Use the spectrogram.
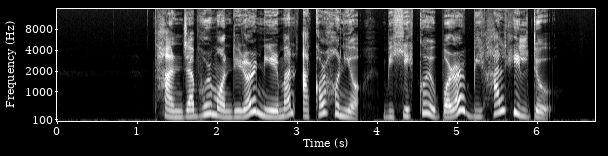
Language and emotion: Assamese, surprised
